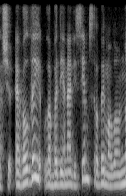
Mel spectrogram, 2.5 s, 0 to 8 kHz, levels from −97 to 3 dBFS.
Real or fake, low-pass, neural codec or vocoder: fake; 7.2 kHz; codec, 16 kHz, 0.8 kbps, ZipCodec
